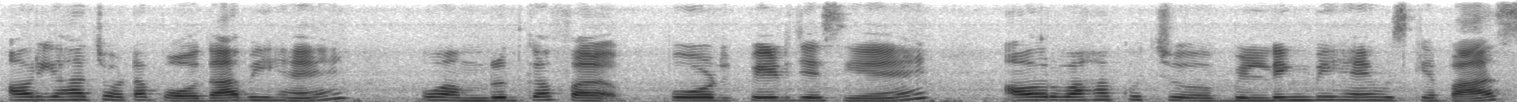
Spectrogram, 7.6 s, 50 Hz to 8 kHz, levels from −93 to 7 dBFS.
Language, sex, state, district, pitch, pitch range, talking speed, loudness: Hindi, female, Haryana, Jhajjar, 225 Hz, 205-245 Hz, 175 wpm, -16 LUFS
